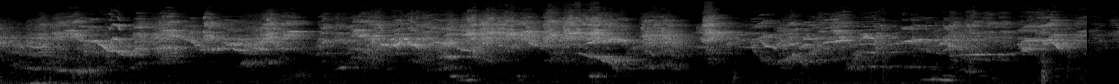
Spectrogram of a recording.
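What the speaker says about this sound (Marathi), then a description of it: "पक्ष्यांचा आवाज" Several birds squawk and chirp in a busy, overlapping chorus, fairly close and steady throughout, with no talking.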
